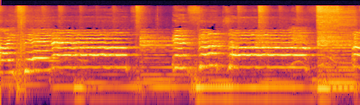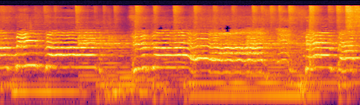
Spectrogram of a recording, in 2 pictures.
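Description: A woman singing into a microphone over instrumental accompaniment, holding long notes.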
